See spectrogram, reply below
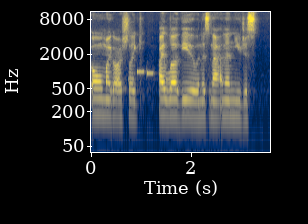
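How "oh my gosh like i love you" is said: mock begging, pleading tone. Retelling how someone begged the speaker to move: imitating someone begging.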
